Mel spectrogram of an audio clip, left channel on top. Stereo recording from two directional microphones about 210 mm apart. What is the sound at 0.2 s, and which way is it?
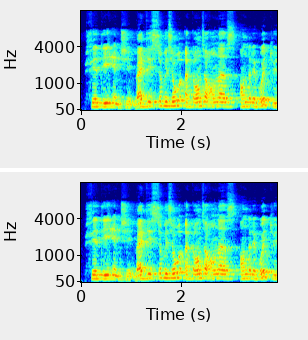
A man's voice, 15° left (ahead or behind).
